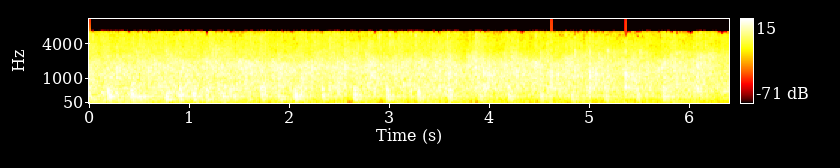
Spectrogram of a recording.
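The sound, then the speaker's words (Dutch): Sustained audience applause at a town council meeting, a dense, steady wash of many hands clapping at an even loudness throughout, with no voices standing out above it. “Applaus voor Guida alsjeblieft.”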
